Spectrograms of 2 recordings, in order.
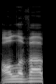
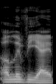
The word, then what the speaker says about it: Olivier: Like, Olivier Giroud, some people say I say his name wrong, like Oliver, but no, it's not Oliver, it's Olivier.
